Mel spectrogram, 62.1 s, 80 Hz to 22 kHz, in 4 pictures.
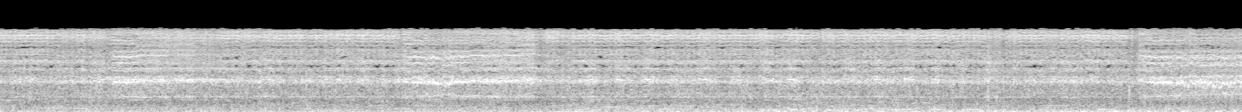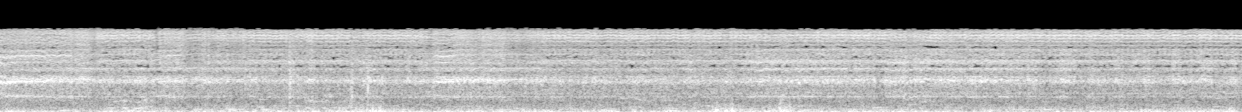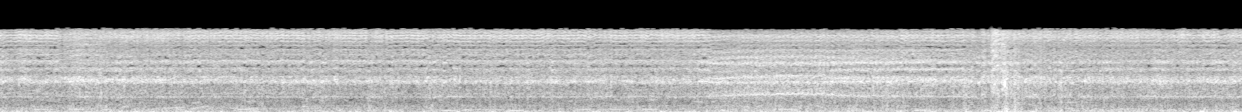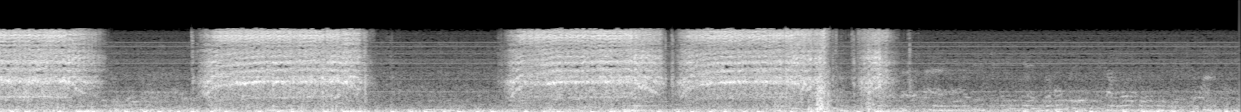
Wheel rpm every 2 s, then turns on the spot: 160, 160, 160, 160, 160, 160, 160, 160, 160, 160, 160, 160, 160, 160, 160, 160, 160, 160, 160, 160, 160, 170, 170, 130, 50, 70, 60, 110, 70, 0, 0.
none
